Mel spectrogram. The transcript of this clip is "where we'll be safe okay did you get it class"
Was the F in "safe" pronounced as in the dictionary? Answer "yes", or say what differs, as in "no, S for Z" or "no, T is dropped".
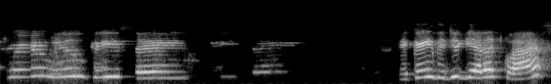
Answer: no, F is dropped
